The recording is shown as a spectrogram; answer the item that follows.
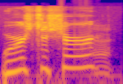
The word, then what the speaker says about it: Worcestershire: Worcestershire? – Yeah, very good, yeah.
